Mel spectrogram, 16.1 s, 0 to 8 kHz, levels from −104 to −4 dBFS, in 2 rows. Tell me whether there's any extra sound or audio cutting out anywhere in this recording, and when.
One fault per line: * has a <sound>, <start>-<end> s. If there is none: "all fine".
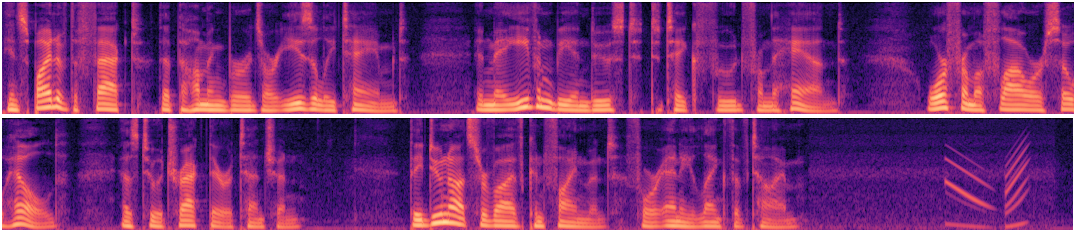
* has a chirp, 15.1-15.8 s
